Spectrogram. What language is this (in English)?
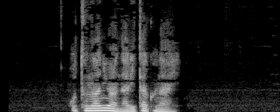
Japanese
